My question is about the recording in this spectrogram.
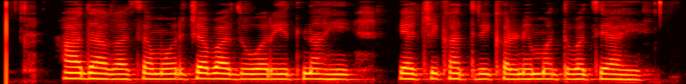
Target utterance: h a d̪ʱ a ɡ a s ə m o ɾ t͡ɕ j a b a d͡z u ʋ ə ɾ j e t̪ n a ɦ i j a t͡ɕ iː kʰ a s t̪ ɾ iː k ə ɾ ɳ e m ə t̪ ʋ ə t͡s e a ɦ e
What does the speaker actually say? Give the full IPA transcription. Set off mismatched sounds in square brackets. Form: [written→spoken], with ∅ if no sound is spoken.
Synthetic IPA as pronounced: h a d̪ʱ a ɡ a s ə m o ɾ t͡ɕ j a b a d͡z u ʋ ə ɾ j e t̪ n a ɦ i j a t͡ɕ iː kʰ a [s→∅] t̪ ɾ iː k ə ɾ ɳ e m ə t̪ ʋ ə t͡s e a ɦ e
